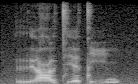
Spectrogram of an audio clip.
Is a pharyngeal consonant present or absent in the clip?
present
